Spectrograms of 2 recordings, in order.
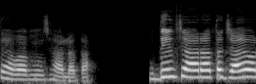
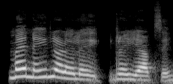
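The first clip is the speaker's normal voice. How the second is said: plain reading voice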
